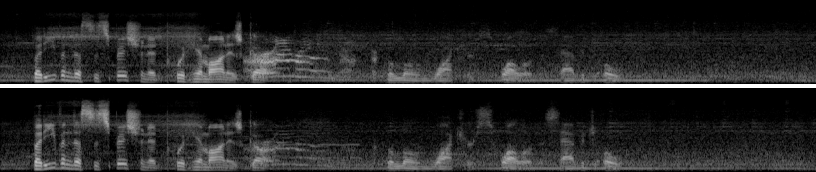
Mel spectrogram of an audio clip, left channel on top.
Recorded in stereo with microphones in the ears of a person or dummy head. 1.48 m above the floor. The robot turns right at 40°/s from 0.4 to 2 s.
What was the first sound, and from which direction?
A man speaking, 55° right.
